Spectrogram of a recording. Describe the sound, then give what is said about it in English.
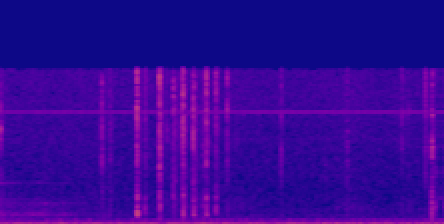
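Quick bursts of typing on a computer keyboard while filling in a website registration form, crisp key clicks tapping in an uneven rhythm over a steady low hum, fairly quiet, with no one speaking. “Yep, typing is not my best skill.”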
